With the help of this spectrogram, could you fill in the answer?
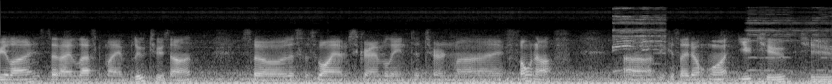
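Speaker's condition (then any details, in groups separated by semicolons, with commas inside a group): No condition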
